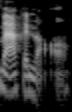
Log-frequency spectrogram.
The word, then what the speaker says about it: Mackinac: So it's spelled like Mackinac Island, but it's pronounced Mackinac.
